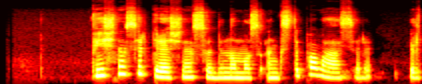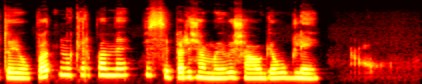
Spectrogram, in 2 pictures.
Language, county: Lithuanian, Kaunas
